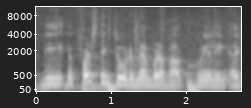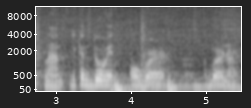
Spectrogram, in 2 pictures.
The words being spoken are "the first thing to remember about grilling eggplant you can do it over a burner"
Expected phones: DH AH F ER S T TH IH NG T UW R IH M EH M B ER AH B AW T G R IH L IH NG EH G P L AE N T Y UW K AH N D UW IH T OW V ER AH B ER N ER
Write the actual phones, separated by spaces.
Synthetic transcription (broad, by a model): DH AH F ER S T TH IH NG T UW R IH M EH M B ER AH B AW T G R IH L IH NG EH G P L AE N T Y UW K AH N D UW IH T OW V ER AH B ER N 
